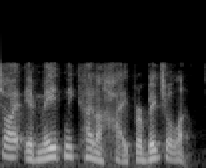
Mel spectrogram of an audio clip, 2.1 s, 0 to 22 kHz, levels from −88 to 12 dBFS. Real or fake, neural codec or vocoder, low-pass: fake; codec, 16 kHz in and 24 kHz out, 0.8 kbps, FocalCodec, streaming, 65536 codes; 5.4 kHz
